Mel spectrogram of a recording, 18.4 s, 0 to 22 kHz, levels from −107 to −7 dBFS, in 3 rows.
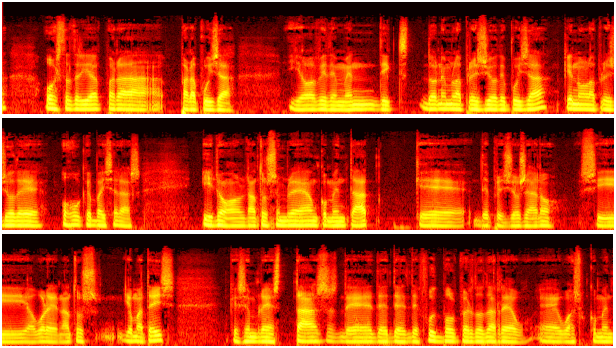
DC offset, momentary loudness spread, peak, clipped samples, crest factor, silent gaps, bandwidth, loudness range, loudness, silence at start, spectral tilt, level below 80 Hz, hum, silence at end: under 0.1%; 7 LU; -10 dBFS; under 0.1%; 20 dB; none; 14 kHz; 3 LU; -30 LUFS; 0 s; -5 dB/octave; -54 dBFS; none; 0 s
